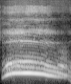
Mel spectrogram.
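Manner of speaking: loud, very high woo; excited whoop. Real, not acted. Reacting to the show, a loud high whoop. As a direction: let out a big excited whoop.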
